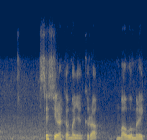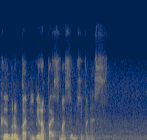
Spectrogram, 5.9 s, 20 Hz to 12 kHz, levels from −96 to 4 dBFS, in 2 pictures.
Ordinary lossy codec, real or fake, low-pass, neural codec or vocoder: Opus, 32 kbps; fake; 7.2 kHz; codec, 16 kHz, 8 kbps, FunCodec, trained on Chinese and English, 25 frames a second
